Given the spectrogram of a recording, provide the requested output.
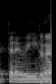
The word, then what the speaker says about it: Treviño: Bueno, sí, porque es con Ñ, pero es que se escribe Treviño.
